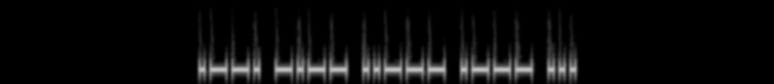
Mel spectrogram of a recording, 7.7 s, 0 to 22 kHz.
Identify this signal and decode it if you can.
Morse code, heard as a keyed tone, about 22 wpm, 700 Hz. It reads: PY2JS
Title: DXCC-100 Call Signs - 5 Characters - 22wpm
